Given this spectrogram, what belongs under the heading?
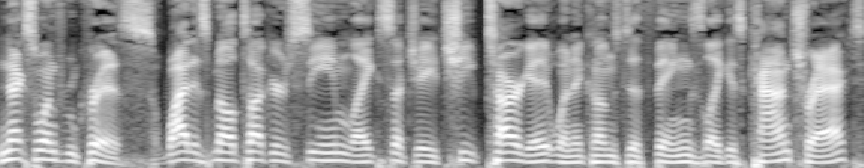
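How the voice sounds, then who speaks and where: Speaking with an unremarkable speaking voice, a man keeps a moderate pace with hardly any pauses, medium pitch and ordinary pitch variation, in a very clean recording with a silent background. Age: 40s. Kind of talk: casual chat.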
